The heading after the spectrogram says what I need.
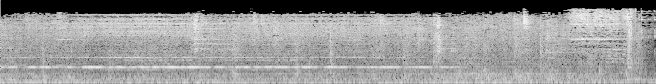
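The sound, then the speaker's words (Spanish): A Trans-Siberian train runs on rails across Russia: a loud, steady rumble with clickety-clack wheel clicks, a sustained metallic squeal for much of the run, and sharper high-pitched wheel squeals toward the end. “Este sonido es el del tren, porque todo comienza en este tren.”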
